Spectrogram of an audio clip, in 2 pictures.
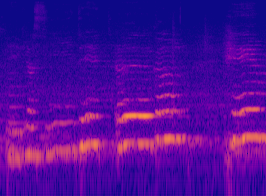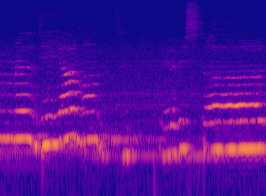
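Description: A young girl singing a slow Christmas ballad into a handheld microphone. She sings in phrases with long held notes and short pauses between them.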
